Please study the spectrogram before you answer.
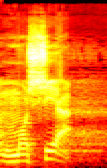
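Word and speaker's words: מושיע: Juru selamat itu di dalam bahasa Ibrani mem, vav, sin, yud, ain, dibacanya Mosia. Ya, di sini ada khirik, di sini ada fatah, Mosia dibacanya.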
